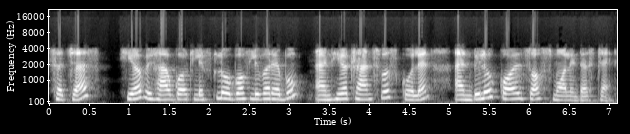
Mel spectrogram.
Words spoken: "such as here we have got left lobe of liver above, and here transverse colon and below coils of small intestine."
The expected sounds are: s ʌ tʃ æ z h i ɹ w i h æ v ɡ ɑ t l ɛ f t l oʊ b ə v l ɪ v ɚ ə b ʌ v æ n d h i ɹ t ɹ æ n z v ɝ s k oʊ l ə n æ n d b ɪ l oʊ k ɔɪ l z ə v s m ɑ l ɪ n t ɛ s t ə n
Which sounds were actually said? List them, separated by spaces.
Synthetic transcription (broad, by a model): s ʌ tʃ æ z h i ɹ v i h æ v ɡ ɑ t l ɛ f t l oʊ b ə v l ɪ v ɚ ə b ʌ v æ n d h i ɹ t ɹ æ n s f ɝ s k oʊ l ə n æ n d b ɪ l oʊ k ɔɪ l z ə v s m ɑ l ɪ n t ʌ s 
